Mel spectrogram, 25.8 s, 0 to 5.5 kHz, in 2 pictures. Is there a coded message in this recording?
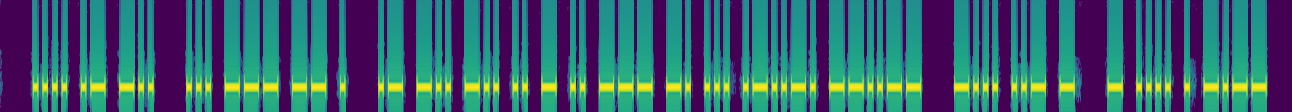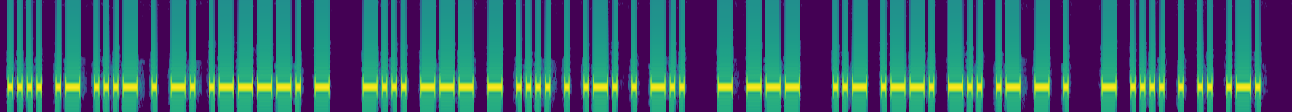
Yes: Morse code from 0.3 to 25.5 s, heard as a keyed tone, about 25 wpm, 600 Hz. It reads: HAD SOME ADDITIONS", BUT THEY HAVEN'T BOTHERED TO UPDATE THEIR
